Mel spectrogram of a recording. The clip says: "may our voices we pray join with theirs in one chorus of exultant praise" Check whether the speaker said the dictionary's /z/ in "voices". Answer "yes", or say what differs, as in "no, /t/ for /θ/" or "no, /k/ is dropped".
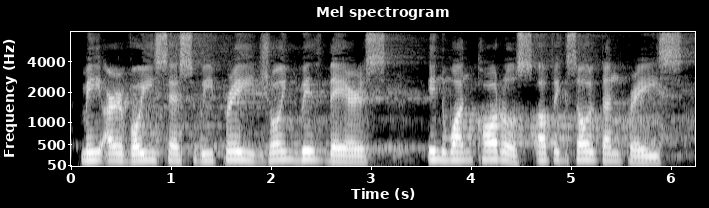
no, /s/ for /z/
